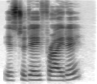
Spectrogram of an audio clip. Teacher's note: These questions usually have Rising intonation your voice goes up at the end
